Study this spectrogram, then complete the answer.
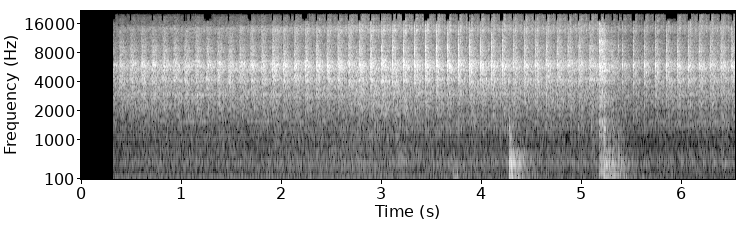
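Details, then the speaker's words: Daewoo Lanos engine at idle with steady rapid metallic ticking that never fades, even after the owner replaced the hydraulic lifters; a fallen-out oil gallery plug cut oil pressure, starving the lifters. "о така історія і звук цей не зникає що ж будемо розбиратись смисл в тому що власник гідрики міняв нічого не змінилось взагалі"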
